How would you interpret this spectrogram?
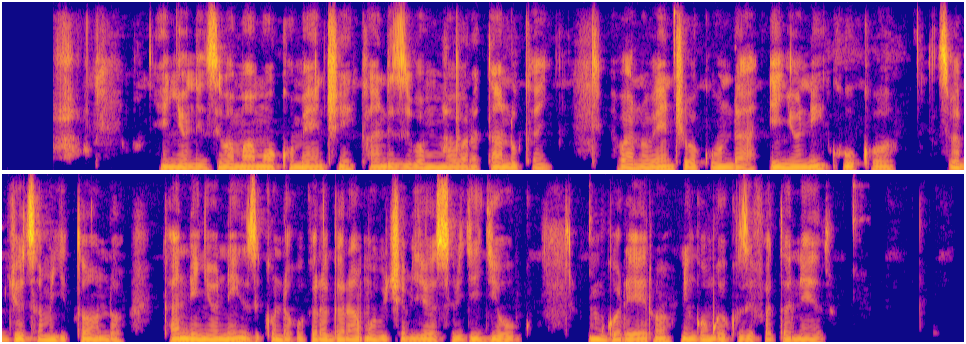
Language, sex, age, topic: Kinyarwanda, male, 18-24, agriculture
